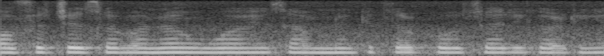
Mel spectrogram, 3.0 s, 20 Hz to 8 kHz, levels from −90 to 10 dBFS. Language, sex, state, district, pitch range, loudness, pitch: Hindi, female, Uttar Pradesh, Muzaffarnagar, 230-235 Hz, -19 LUFS, 235 Hz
